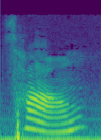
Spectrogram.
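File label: "cang" third tone, Mandarin Chinese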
